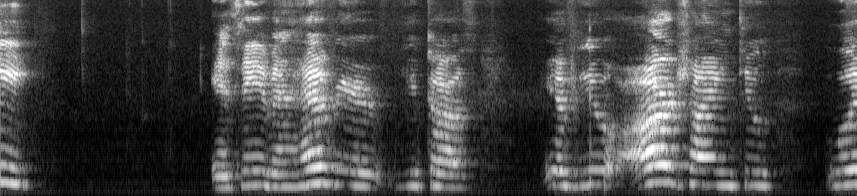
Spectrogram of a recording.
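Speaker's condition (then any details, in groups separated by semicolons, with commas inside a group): Cerebral palsy; brain injury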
